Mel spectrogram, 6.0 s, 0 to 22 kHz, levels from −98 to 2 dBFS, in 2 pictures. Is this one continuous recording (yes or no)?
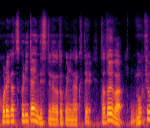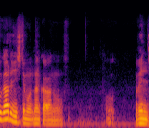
no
